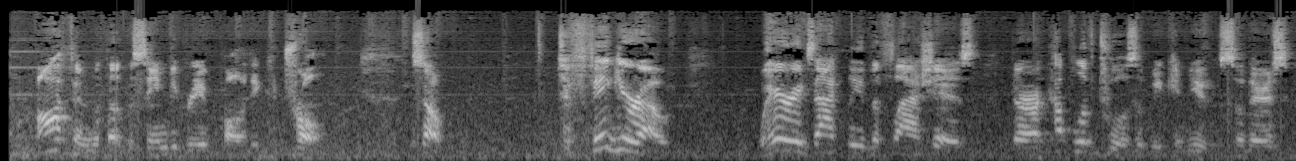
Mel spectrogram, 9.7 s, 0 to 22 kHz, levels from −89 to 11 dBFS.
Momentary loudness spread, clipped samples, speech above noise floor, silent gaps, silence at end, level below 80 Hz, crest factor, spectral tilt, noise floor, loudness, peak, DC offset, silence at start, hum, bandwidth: 13 LU; under 0.1%; 28 dB; none; 0.05 s; -60 dBFS; 16 dB; 2 dB/octave; -43 dBFS; -13 LUFS; 0 dBFS; under 0.1%; 0.05 s; none; 17 kHz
